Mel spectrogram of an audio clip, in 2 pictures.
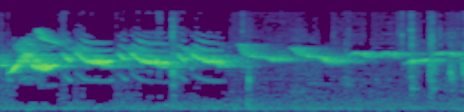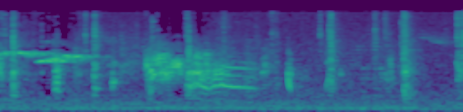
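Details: Chinese hwamei, said to be wambi kembang, with wings spread: bright slurred whistles open the passage, then a long falling whistled line and scattered notes, all over a steady low background hum.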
